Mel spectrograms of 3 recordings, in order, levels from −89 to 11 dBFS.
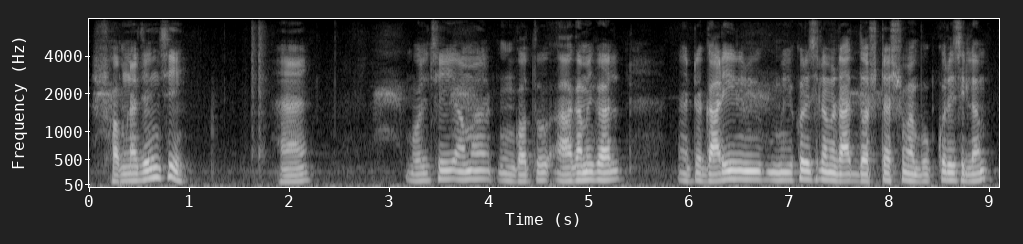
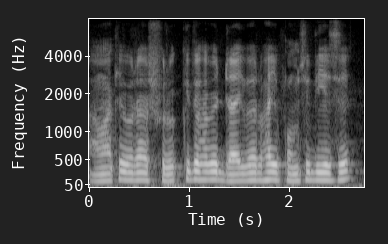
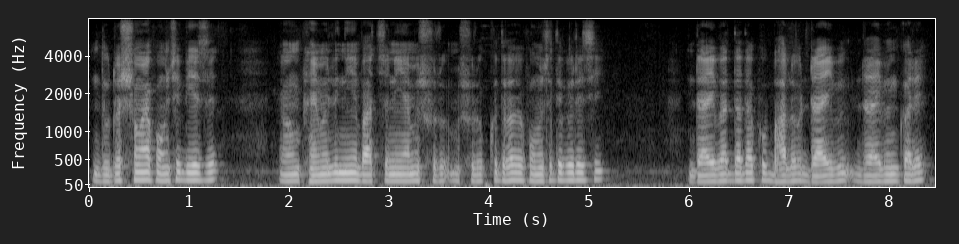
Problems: constant background noise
